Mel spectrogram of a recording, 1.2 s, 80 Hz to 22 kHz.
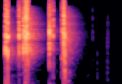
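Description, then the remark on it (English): A 6.7% beer poured vigorously, coming out in four quick, loud, hissing splashes over under a second, then fading into a faint fizz. “So that you could hear the beer pour.”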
